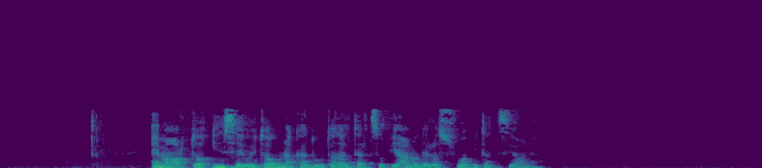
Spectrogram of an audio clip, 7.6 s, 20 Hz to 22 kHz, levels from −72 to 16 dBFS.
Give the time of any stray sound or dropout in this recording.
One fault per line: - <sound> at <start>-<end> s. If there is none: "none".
none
